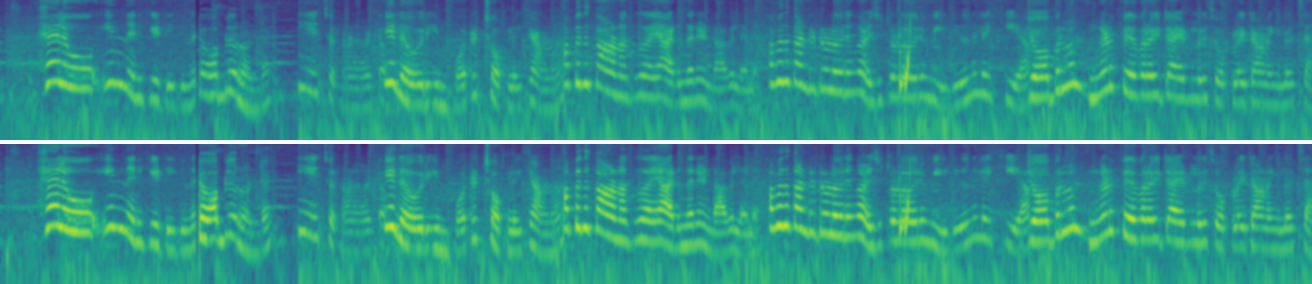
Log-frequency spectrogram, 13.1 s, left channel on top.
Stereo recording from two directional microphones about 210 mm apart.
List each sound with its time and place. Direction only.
0.4 s a woman's voice: 15° right (ahead or behind)
2.0 s a woman's voice: 45° right (ahead or behind)
3.0 s a woman's voice: 10° right (ahead or behind)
